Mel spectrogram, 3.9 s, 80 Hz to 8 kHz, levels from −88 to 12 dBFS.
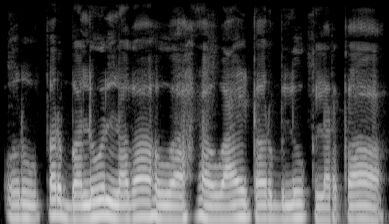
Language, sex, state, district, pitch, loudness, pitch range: Hindi, male, Jharkhand, Palamu, 130 Hz, -12 LUFS, 125-140 Hz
